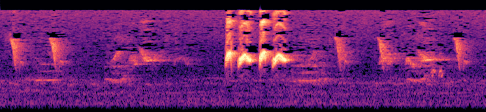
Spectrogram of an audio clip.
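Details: Morning training song of a red-whiskered bulbul working on double-note singing: one loud four-note warbled phrase in the middle, surrounded by scattered soft chirps and thin calls from other birds.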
